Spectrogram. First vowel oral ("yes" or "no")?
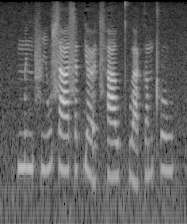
yes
